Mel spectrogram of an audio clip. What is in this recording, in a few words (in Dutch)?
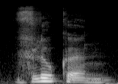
"vloeken", Dutch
